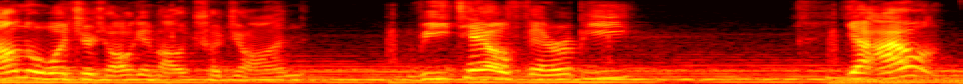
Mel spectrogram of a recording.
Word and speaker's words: Trajan: How'd you pronounce Trajan? Trajan. Yo, it's just Trajan, man.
